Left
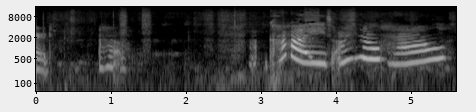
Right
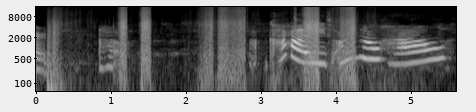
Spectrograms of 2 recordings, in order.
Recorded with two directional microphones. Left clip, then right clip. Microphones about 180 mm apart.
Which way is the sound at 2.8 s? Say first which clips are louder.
Right 5 dB; 10° left (ahead or behind).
